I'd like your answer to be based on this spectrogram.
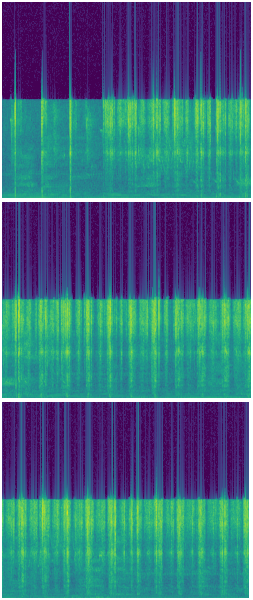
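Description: Fingertips and nails scratch and rub the smooth grey-brown bark of a standing young tree trunk, solid and living. Quick, irregular scratchy strokes and sharp taps with a bright edge repeat throughout, over a steady low hum. Each stroke dies away almost at once.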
